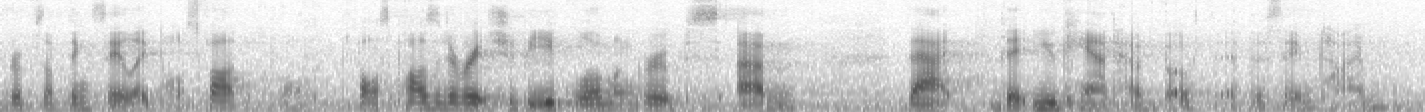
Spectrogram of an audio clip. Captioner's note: none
